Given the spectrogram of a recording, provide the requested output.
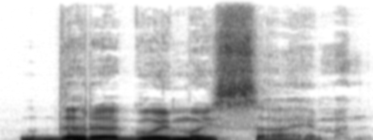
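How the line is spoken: Tender purring voice. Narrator (Russian): голос герцога напоминал нежное мурлыканье

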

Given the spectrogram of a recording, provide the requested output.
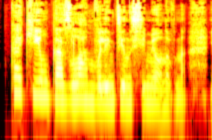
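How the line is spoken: Sniffling, silly giggle. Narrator (Russian): шмыгнула носом и глупо хихикнула

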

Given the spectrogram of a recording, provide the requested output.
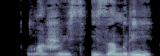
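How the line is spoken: Whispered command. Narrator (Russian): шепотом приказал Арагорн

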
